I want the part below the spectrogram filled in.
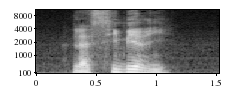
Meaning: Siberia (the region of Russia in Asia)
- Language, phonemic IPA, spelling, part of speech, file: French, /si.be.ʁi/, Sibérie, proper noun, Fr-Sibérie.ogg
